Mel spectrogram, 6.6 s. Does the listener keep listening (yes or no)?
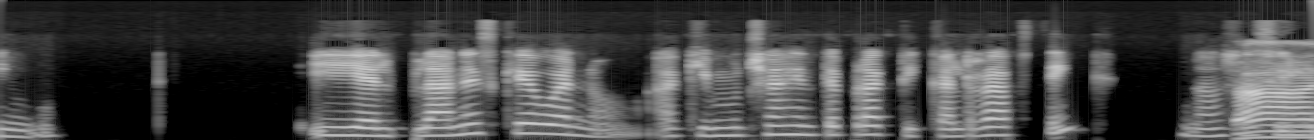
no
